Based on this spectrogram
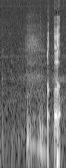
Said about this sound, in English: Dry burp.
